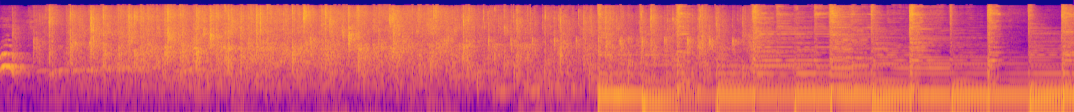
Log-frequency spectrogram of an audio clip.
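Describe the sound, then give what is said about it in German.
Dense, steady audience applause at a live concert in Warin, a crowd clapping continuously; about halfway through, music starts up and the clapping carries on underneath it. “Ihr könnt ruhig klatschen, ne?”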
